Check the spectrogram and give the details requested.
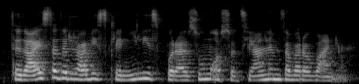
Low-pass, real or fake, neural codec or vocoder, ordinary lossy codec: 19.8 kHz; real; none; none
